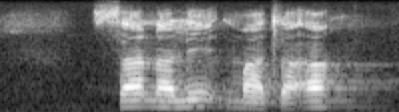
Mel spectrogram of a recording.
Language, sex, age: Northern Sotho, male, 26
